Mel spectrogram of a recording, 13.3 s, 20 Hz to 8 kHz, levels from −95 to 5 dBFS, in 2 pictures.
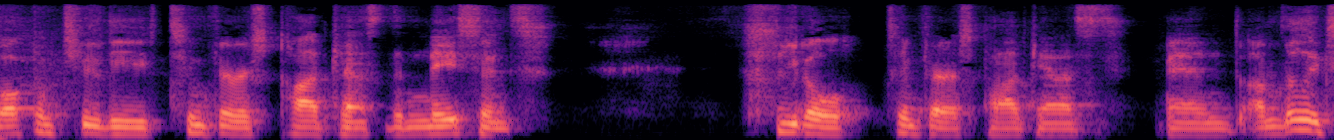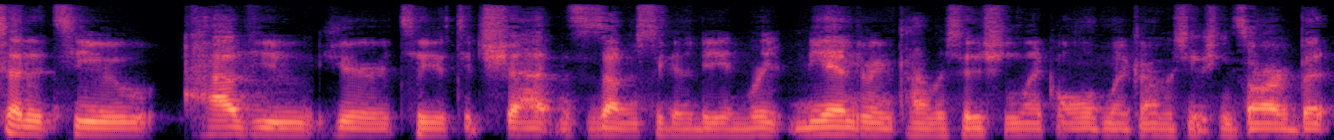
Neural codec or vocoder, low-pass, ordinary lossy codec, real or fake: codec, 32 kHz, 1.9 kbps, SNAC; 7.2 kHz; MP3, 48 kbps; fake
